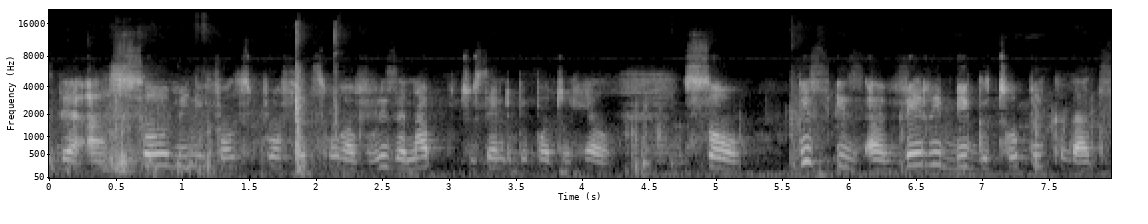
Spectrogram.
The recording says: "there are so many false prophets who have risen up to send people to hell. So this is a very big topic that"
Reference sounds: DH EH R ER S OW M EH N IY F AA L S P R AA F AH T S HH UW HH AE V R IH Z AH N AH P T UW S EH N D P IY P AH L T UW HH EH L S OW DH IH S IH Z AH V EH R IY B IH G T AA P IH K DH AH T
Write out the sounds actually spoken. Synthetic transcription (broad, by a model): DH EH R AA S OW M EH N IY F AA L S P R AA F AH T S HH UW HH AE V R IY Z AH N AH P T UW S EH N D P IY P AH L T UW HH EH L S OW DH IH S IH Z AH V EH R IY B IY G T AA P IH K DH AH T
